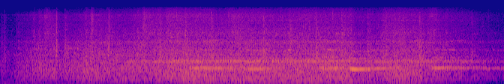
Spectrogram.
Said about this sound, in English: We were listening to production sounds that were uh, captured at the bakery last week. You know, and those production lines went silent as the company stopped baking.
